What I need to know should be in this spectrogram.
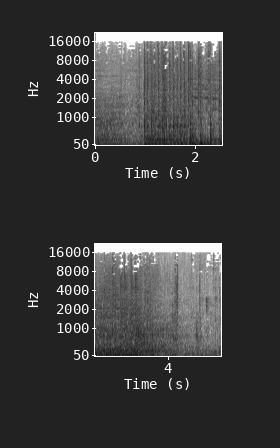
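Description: A stun grenade goes off with a loud bang.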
